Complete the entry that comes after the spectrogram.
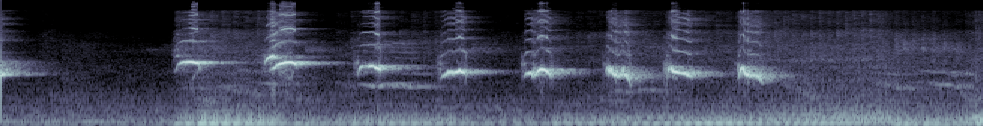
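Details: Singing greater green leafbird in gacor style, played to make lazy birds sing again: after a brief note, seven rapid whistled downslurred notes follow, with a low hum underneath.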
